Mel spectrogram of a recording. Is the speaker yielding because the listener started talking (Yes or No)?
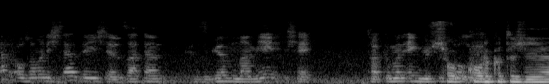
Yes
